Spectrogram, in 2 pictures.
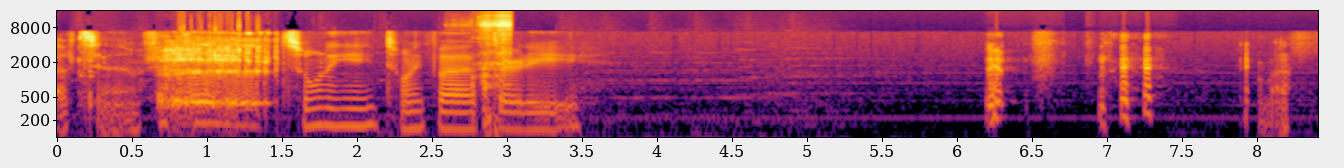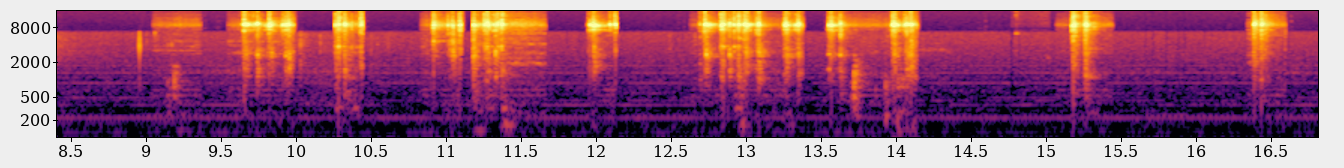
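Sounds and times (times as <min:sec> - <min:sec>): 
speech: 0:00.0 - 0:03.6
faint steady hum: 0:00.0 - 0:16.7
furious typing on a computer keyboard: 0:02.6 - 0:03.0, 0:09.0 - 0:14.2, 0:15.1 - 0:15.4, 0:16.4 - 0:16.6.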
